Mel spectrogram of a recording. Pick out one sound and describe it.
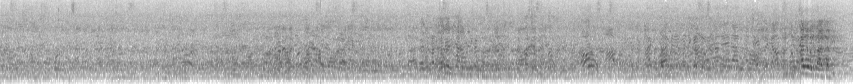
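A large crowd murmurs and chatters.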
